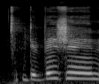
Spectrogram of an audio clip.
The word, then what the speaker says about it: divisi: divide in there, or division, and that's going to be an S. So that's one way you can figure out this is going to be an S, but it's pronounced as a Z, divisi.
